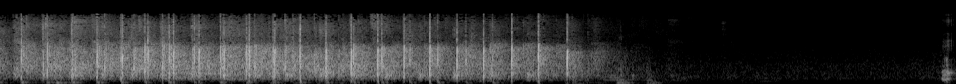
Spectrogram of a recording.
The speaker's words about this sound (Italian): Grazie mille di essere venuti, davvero grazie. Si meritano veramente un grande applauso.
